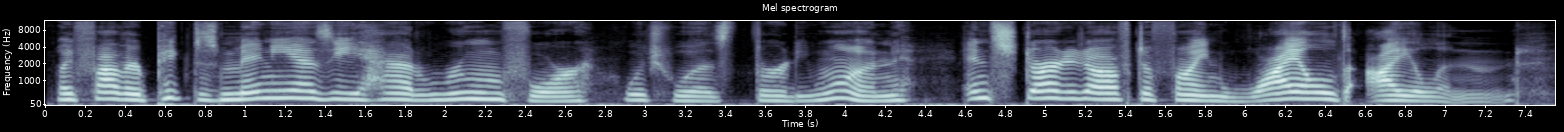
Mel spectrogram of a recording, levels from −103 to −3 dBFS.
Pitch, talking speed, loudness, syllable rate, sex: 225 Hz, 165 wpm, -19 LUFS, 4.1 syllables/s, female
